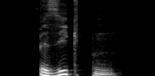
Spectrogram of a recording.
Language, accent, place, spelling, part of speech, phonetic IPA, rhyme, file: German, Germany, Berlin, besiegten, adjective / verb, [bəˈziːktn̩], -iːktn̩, De-besiegten.ogg
- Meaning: inflection of besiegt: 1. strong genitive masculine/neuter singular 2. weak/mixed genitive/dative all-gender singular 3. strong/weak/mixed accusative masculine singular 4. strong dative plural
